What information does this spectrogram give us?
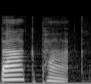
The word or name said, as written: backpack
